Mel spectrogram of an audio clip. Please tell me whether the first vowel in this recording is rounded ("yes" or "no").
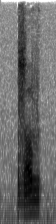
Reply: yes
